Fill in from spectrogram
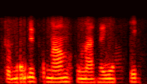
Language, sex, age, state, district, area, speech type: Hindi, male, 18-30, Bihar, Darbhanga, rural, conversation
